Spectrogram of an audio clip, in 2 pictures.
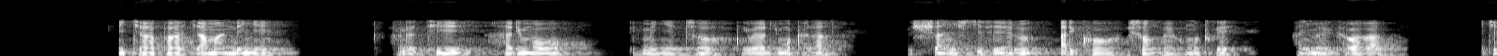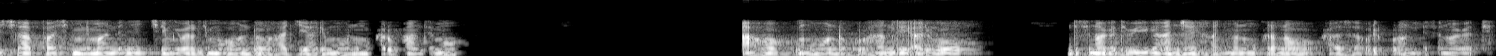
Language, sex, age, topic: Kinyarwanda, male, 18-24, government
